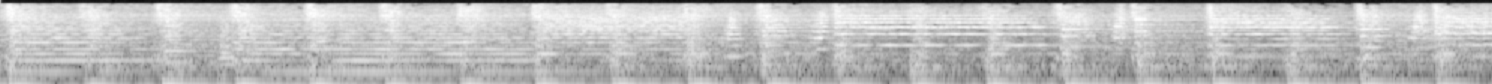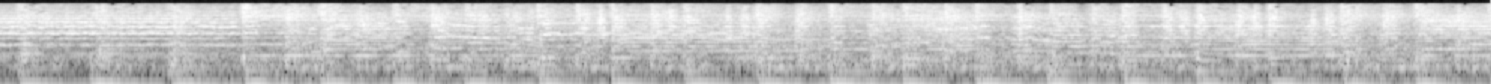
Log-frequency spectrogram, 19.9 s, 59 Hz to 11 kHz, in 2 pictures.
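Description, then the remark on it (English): Military-style band music for the Fourth of July plays loudly and continuously throughout, with full, dense instrumentation and a steady rhythmic drive, and no voices heard over it. “There's some military music for you for a 4th of July.”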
